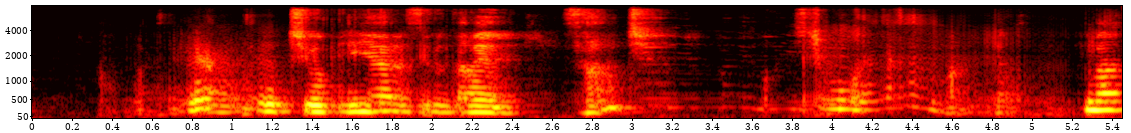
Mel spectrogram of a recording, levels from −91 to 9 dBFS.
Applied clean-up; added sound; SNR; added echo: neural mask model DeepFilterNet 3.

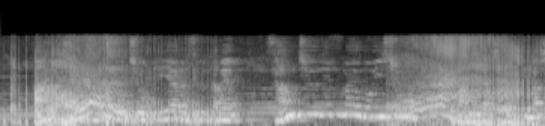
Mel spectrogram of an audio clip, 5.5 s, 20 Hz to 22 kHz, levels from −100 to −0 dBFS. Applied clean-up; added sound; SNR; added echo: none; Zipper (clothing); 0 dB; reverberation time 0.9 s.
